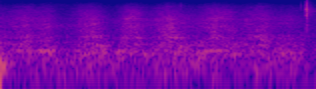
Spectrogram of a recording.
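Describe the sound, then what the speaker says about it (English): A large rubber stamp is rubbed back and forth across a Memento ink pad, giving soft, repeated scuffing strokes at close range, faint and steady, ending with a small knock. "I'm going to ink up the stamp, and I just rubbed it on there"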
